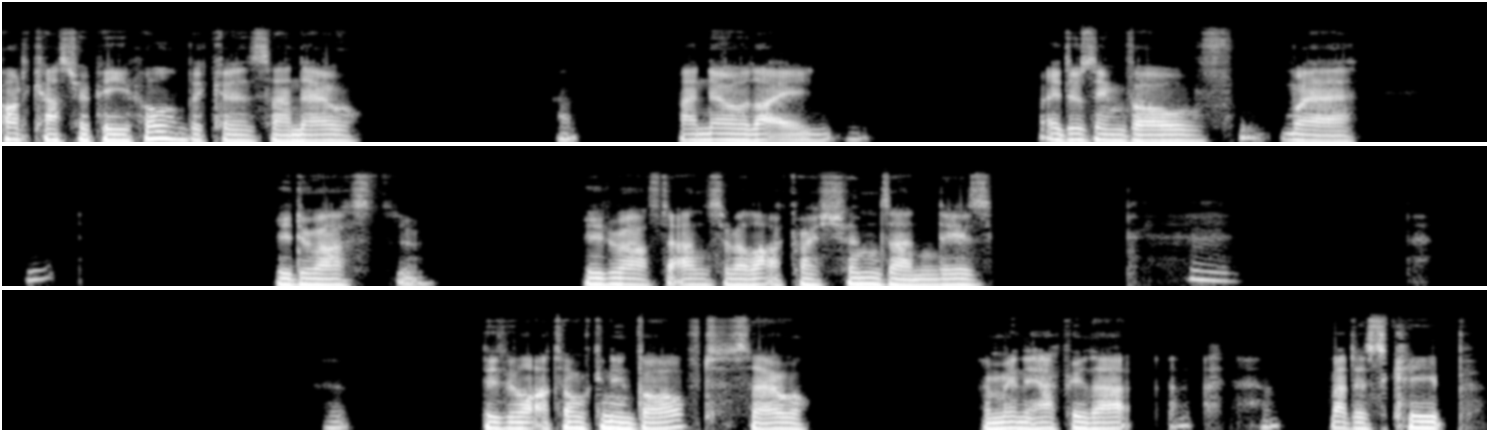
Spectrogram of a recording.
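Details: Adult male with a stammer, heard in conversation; stuttering.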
